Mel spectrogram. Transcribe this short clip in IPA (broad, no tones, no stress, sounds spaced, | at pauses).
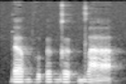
ɾ ɐ bʱ u ʔ ɵ ɡ ɵ ʔ ɡ w a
